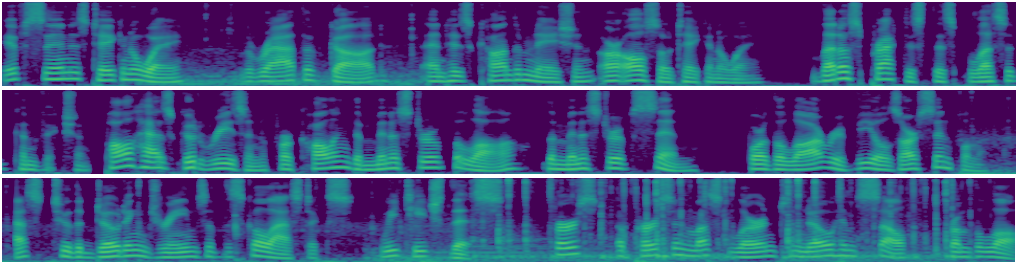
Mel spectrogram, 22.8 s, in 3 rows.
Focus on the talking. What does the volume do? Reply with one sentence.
The volume of the talking stays about the same.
